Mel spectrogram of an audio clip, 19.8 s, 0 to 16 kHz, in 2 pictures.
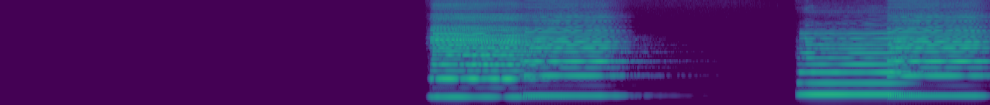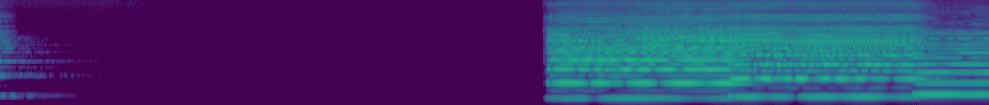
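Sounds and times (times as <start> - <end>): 
orchestral clarinet: 4.3 - 6.7, 8.0 - 10.4, 15.4 - 19.7.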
